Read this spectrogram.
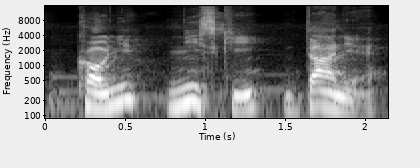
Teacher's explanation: You start with an N and soften it to ni.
